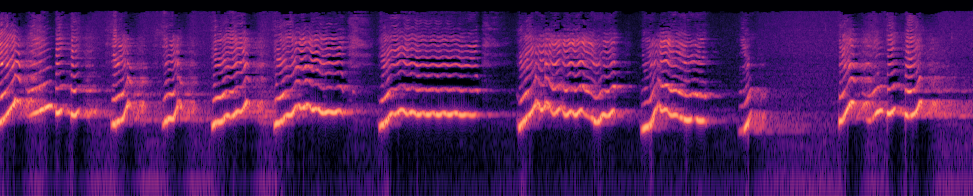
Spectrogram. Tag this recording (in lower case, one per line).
gibbon howling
